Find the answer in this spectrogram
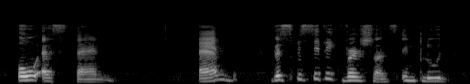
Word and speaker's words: OS X: the recent versions are known as os x pronounced os 10 and the specific versions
